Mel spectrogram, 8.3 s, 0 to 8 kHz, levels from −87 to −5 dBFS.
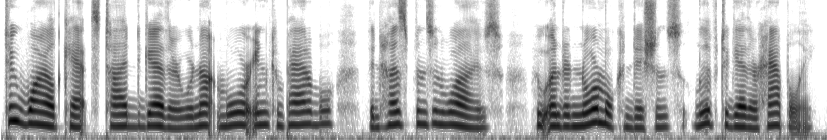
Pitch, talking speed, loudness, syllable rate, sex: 210 Hz, 140 wpm, -18 LUFS, 5.1 syllables/s, female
